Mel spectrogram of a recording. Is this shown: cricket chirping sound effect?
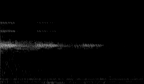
yes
